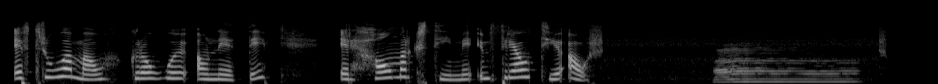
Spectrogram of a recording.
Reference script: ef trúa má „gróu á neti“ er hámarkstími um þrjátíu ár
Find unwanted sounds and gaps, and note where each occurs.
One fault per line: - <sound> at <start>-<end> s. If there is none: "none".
- laugh at 7.1-8.7 s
